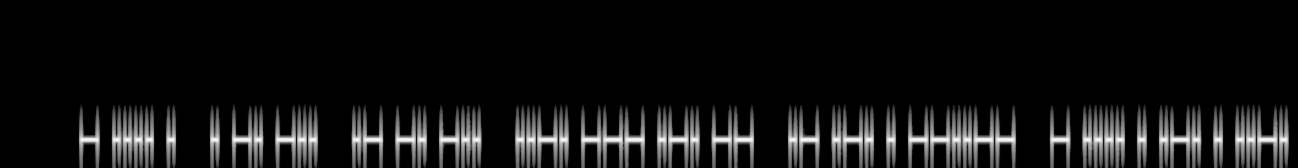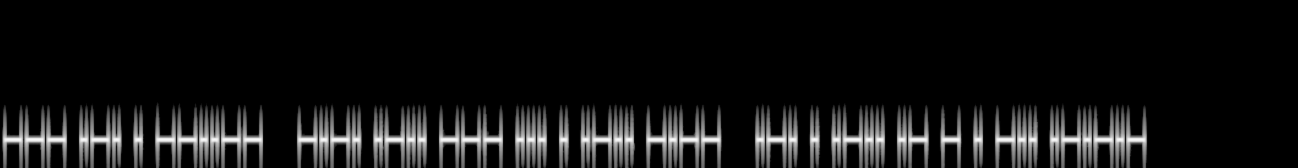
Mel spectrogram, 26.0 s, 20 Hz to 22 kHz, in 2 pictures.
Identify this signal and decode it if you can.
Morse code, heard as a keyed tone, about 22 wpm, 700 Hz. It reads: THE END AND FORM ARE, THEREFORE, CLOSELY RELATED.
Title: Sentences from Top 1400 Words 22wpm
